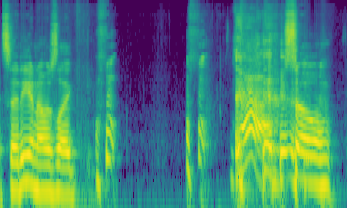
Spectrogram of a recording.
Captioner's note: scoffs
